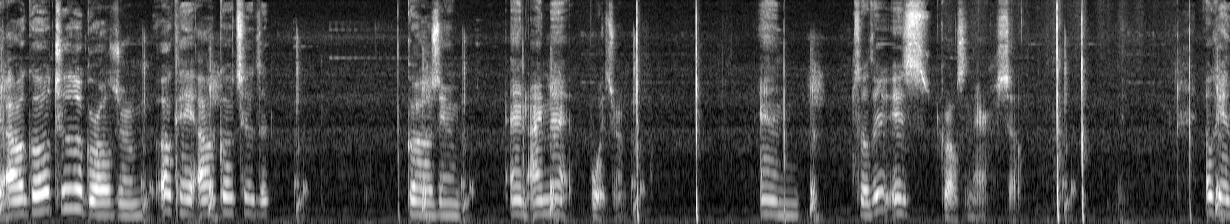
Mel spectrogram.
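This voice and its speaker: Slow-paced, high-voiced young woman, noisy recording. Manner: unscripted, halting, with repeated self-talk. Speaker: video creator voicing a roleplay. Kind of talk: improvised roleplay voiceover. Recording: noisy home recording with clicks.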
